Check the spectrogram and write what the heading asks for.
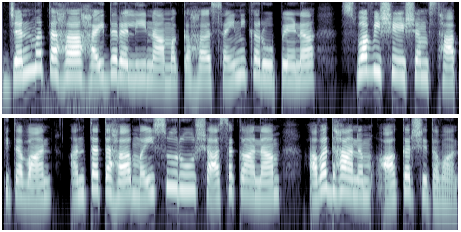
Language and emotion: Sanskrit, neutral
